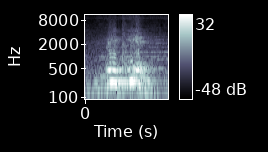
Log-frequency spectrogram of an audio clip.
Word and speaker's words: begin: Begin. Be, one syllable. Gin, second syllable. So now the stress is on the second syllable. Begin. You want to say begin. No. Begin. So second syllable you are stressing.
